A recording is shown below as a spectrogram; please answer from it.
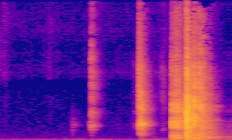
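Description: Near silence for about a second, then three short clatters of hand tools being picked up and set down on a workbench, the last the loudest.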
